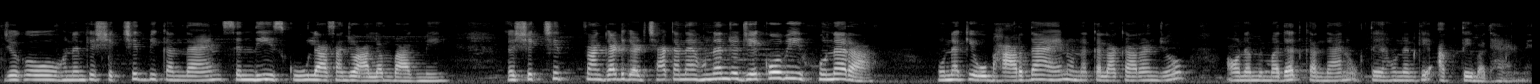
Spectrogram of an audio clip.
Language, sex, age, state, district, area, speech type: Sindhi, female, 45-60, Uttar Pradesh, Lucknow, urban, spontaneous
